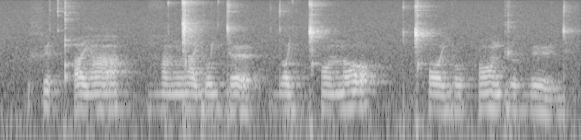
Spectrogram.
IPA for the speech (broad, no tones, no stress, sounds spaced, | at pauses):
x ø d qʼ œ j ã | ɦ ã ŋ͡ǀ a j o j d œ | d ɔ j ǀʰ ɔ̃ n ɔ | ǀʰ ɔ j o h ɔ̃ ɡʲ o ɦ ø d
